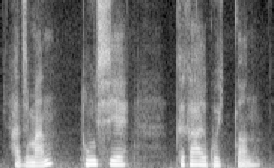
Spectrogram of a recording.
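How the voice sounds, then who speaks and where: Very slow, somewhat breathy female voice, dark and mellow, fairly even in intonation, dry and close with no echo. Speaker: audiobook narrator. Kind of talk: bedtime story reading.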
